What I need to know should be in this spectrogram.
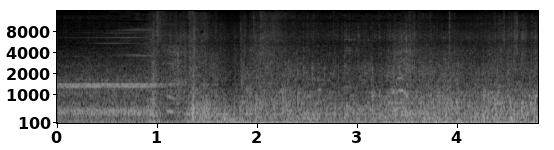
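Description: Heavy debris crashes down with a deep, loud rumble.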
